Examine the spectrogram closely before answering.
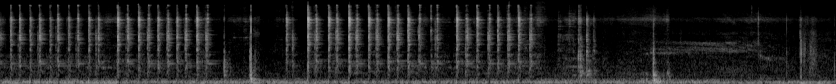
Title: GOLF MK7 1.4 TSI (KOREA) wastegate actuator rattle noise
